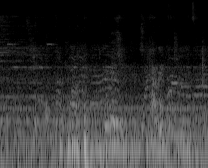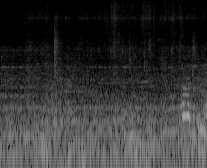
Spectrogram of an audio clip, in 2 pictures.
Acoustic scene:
cafe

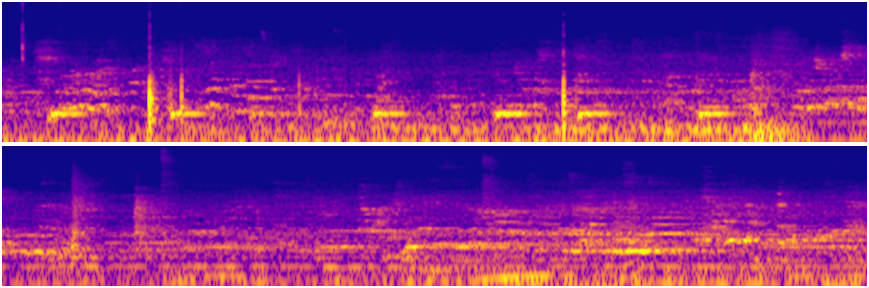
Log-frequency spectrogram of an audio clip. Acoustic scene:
cafe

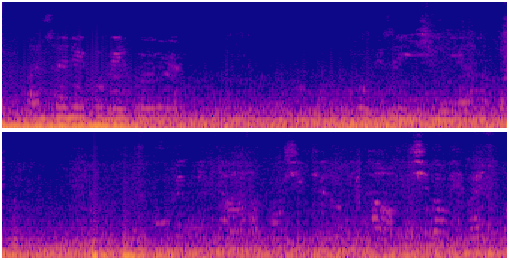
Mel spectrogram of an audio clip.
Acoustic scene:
car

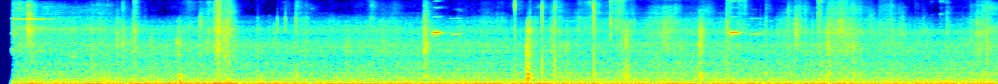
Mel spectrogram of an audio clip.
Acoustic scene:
bus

